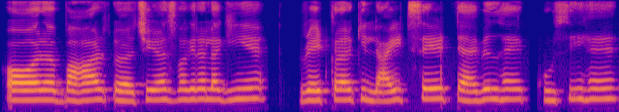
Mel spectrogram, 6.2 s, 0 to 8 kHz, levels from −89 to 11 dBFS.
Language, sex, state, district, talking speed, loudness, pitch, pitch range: Hindi, female, Madhya Pradesh, Bhopal, 155 wpm, -18 LUFS, 230 Hz, 215-240 Hz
